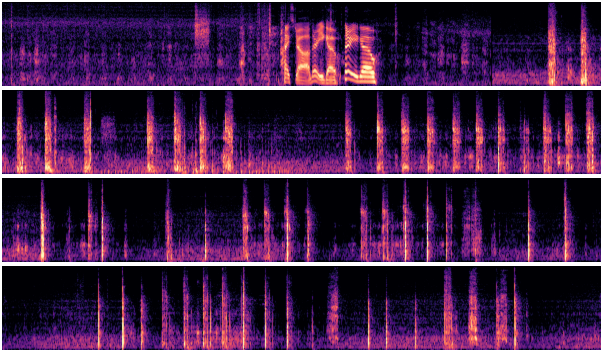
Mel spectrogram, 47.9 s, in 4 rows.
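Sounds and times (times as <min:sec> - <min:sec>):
knife chopping celery on stone: 0:10.9 - 0:13.8, 0:14.9 - 0:16.8, 0:18.8 - 0:23.9, 0:25.6 - 0:26.1, 0:28.8 - 0:30.2, 0:31.1 - 0:33.6, 0:38.4 - 0:41.8, 0:44.8 - 0:46.4.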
